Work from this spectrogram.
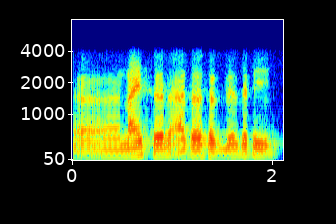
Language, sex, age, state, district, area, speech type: Marathi, male, 18-30, Maharashtra, Ratnagiri, rural, conversation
